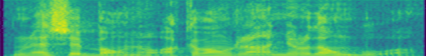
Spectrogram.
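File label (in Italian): "ragnolo", vocabolario dialettale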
